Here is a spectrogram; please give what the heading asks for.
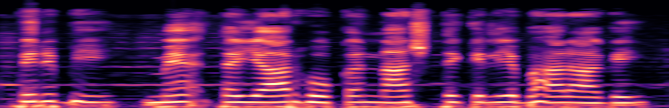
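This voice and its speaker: A woman narrating an emotional first-person story in a calm, measured way. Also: on the high side, faint music behind.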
